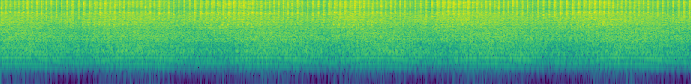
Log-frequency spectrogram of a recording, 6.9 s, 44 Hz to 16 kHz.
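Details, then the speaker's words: 1990s MTD Yard Machines push mower, old-style Tecumseh primer engine, first running on its own after revival; speed surges and sags about once a second instead of holding steady, throttle still to sort out, uneven running. "Okay, so I do need to get it to run a little better. Again, I got the throttle thing to sort out still, but we are running, which is good."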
